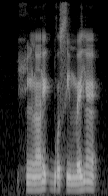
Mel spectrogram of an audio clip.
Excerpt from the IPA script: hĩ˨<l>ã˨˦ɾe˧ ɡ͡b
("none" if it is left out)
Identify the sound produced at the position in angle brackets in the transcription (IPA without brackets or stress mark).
l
